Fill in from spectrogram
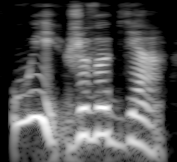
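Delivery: slow, clear "Oui, je veux bien"; careful French. Shown as a demonstration. Teacher models accepting in French, slowly. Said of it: "another thing you could say is".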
